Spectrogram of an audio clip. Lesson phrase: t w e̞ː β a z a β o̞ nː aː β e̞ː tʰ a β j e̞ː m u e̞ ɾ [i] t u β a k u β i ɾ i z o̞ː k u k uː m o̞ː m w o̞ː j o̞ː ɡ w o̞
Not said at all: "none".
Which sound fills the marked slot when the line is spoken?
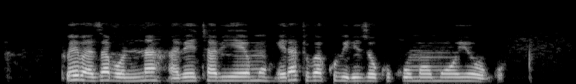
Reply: a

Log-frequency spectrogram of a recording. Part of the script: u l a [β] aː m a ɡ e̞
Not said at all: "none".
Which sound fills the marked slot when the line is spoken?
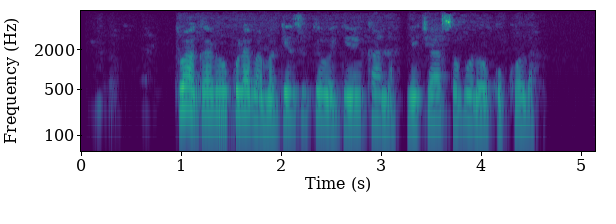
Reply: β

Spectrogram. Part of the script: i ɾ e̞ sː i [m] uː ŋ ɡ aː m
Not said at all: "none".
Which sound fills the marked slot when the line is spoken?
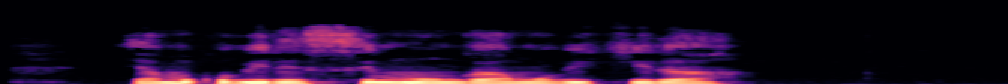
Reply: m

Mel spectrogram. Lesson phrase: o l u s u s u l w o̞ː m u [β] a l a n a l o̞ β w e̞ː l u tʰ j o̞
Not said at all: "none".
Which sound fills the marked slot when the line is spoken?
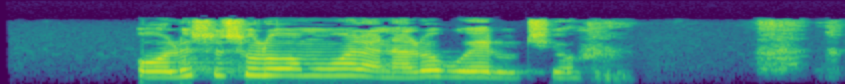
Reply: w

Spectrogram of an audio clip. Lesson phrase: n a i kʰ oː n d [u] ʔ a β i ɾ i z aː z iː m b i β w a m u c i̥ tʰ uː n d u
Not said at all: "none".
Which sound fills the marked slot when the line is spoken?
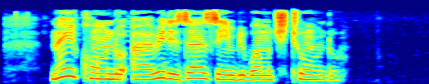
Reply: o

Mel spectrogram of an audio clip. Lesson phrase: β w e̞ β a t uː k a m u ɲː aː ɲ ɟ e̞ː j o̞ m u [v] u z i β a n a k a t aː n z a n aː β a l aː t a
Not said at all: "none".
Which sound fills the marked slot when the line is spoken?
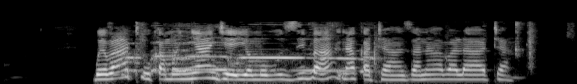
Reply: β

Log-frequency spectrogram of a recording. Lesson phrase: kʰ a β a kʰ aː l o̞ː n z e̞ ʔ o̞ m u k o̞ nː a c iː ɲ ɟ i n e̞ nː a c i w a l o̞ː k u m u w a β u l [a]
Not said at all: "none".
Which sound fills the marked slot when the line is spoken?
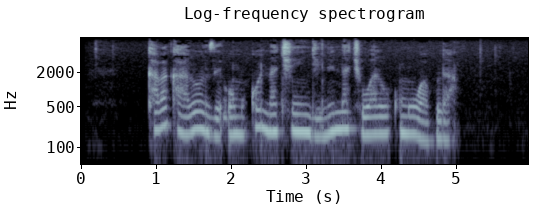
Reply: a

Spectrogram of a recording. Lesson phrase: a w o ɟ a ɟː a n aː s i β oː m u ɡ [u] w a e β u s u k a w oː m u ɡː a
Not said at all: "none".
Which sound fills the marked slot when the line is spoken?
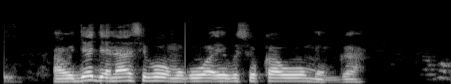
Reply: u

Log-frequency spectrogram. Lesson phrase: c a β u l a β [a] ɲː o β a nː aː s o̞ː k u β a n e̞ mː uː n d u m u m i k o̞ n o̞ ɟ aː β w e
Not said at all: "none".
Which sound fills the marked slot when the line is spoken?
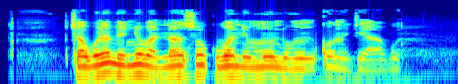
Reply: e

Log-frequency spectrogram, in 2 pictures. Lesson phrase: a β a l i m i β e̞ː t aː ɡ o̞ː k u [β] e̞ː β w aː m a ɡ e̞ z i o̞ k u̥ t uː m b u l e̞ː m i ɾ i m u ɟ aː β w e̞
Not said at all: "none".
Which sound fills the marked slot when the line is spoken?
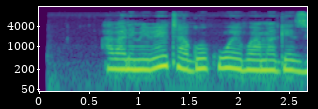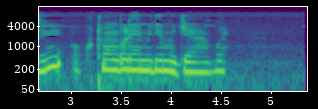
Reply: w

